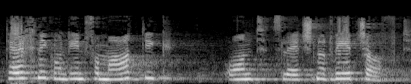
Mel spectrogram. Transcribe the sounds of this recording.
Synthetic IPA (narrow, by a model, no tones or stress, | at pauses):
tʰɛχnikʊndɪnfɔmaːtik | ʊntt͡slɛt͡ʃtnotʋɪtt͡ʃaft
